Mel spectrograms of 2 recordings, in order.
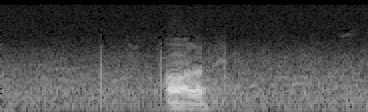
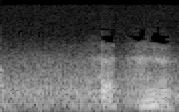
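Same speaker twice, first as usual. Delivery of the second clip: dry mocking laugh; 3 semitones higher, 5 dB quieter than usual. Gangster laughs at face job.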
